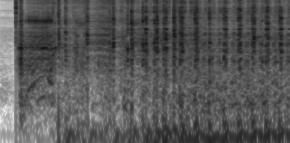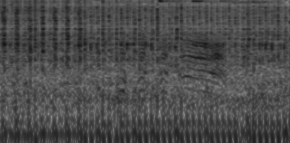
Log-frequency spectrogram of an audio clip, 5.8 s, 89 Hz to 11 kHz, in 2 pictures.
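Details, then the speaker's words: 1960s Caterpillar pony engine after carburetor cleaned and remounted, at mid throttle, not yet warm: catches right away into quick even firing beat, no misses or knocks; runs well about 30 seconds. "thank you that was a great success awesome it sounds like it runs really good"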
